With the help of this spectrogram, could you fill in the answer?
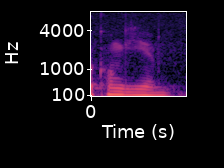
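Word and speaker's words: Canguilhemem: E, natomiast później, słuchając e, Francuzów i Francuzek, a im wierzę, jak należy czytać pewne rzeczy po francusku, bardziej niż Polakom, bez ujmy dla Polaków, rzecz jasna, no oni wymawiali go Kongijem, tak, Kongijem, mhm, ale mhm. – y, słyszałem też różne inne, y, może nie jakieś diametralnie inne, tylko niektórzy nadal mówią Kongilem.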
